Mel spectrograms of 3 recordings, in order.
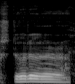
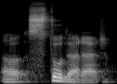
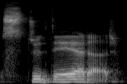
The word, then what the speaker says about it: studerer: Yeah, you said studerer. It is studerer. So 2 things here, or maybe 3. The accent is on the 2nd syllable. It's like studerer. Then the U, of course. And also the E, okay, it's a long E. We don't have that sound in English either.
